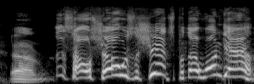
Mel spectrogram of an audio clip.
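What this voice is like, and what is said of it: Jim Cornette impression. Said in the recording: “my Jim Cornette imitation”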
